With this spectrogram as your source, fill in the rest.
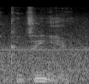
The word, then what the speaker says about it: Kontinue: As I know the word continue means to keep going or something like that, but his name's actually spelled with a K, not a C. So, yeah, continue.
